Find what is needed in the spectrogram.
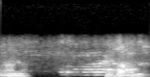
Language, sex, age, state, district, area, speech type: Assamese, female, 30-45, Assam, Sivasagar, rural, conversation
